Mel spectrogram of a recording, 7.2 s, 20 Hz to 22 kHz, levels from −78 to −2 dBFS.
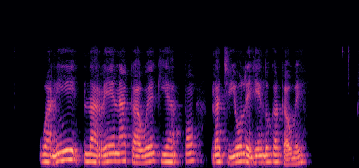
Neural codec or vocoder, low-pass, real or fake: codec, 24 kHz, 0.9 kbps, WavTokenizer, medium speech release version 1; 7.2 kHz; fake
